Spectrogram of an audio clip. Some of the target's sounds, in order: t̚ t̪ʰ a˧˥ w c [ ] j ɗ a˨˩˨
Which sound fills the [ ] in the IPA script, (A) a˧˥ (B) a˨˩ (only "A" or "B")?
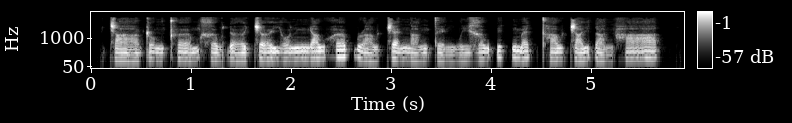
A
